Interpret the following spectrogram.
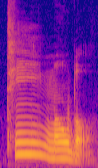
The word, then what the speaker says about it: T-Mobile: Then we move on to Mo, like Mozart. And we finish up with bull. So it's technically a consonant cluster, bull. We put it together and we get mobile. T-Mobile.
